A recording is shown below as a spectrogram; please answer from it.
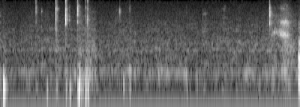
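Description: Faint, irregular clicks of a computer mouse and keyboard being worked, about eight in the first two and a half seconds, then near silence with a faint noise just before the end.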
